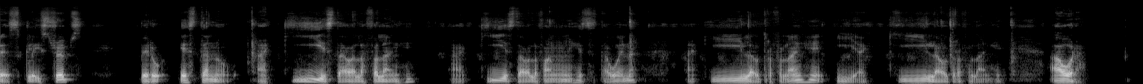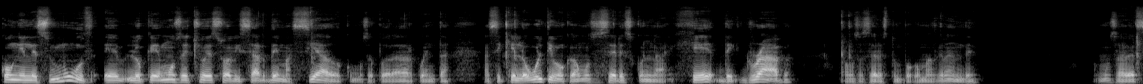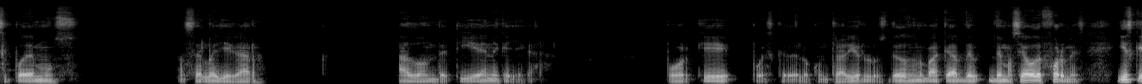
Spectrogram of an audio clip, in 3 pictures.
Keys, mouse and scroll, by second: 1.0 3, 2.7 click, 3.8-5.2 ctrl+drag, 5.4-6.5 ctrl+drag, 7.8-8.9 ctrl+drag, 9.5-10.8 ctrl+drag, 11.0 ctrl+shift+middle click, 11.6-13.1 shift+middle drag, 13.1-13.6 scroll up 1, 13.6-14.6 middle drag, 14.6 shift+click, 15.4 shift+middle click, 16.3 click, 17.8 g, 21.1 f, 21.7 click, 22.3 middle click, 24.1 f, 24.4 click, 25.8 click, 27.0 click, 28.9 click, 29.6 middle click, 30.9-32.1 drag, 32.6 click, 33.4 click.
